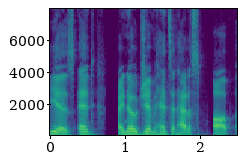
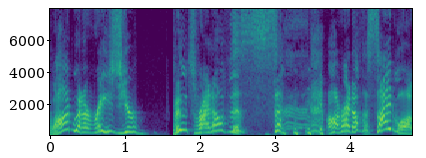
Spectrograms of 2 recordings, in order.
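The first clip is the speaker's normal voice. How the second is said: puppet pig voice, way up high; 13 semitones higher, 4 dB louder than usual. Quoting a line from a Muppet movie: Miss Piggy voice. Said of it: "your Frank Oz is, is pretty close".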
